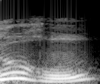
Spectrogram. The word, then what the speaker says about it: aurons: J'aurai, tu auras, final S not pronounced, il aura, elle aura, nous aurons, final S not pronounced, and then you make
